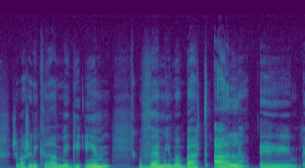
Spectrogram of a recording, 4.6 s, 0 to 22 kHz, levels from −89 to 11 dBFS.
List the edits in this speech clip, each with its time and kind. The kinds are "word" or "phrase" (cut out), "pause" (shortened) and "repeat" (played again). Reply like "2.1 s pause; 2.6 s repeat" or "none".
none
